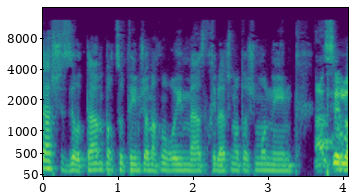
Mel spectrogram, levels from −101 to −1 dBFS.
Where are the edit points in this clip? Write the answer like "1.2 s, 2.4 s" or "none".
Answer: none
